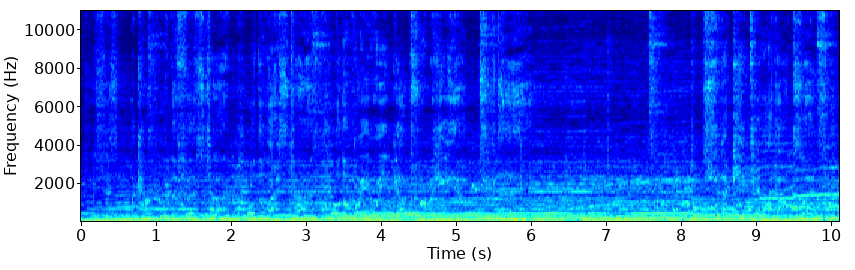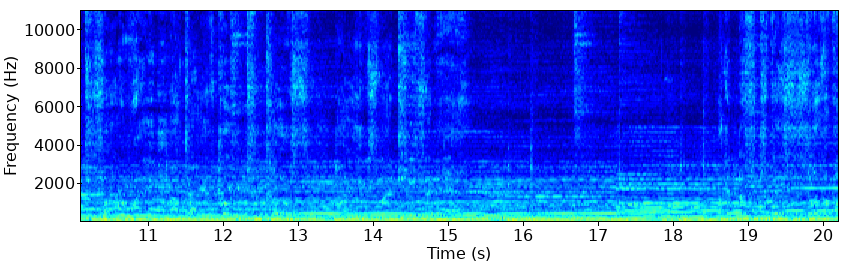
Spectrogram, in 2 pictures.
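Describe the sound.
A band plays a song live, with dense, sustained instruments and a steady driving rhythm, staying loud and full for the whole stretch, a singing voice woven into the mix.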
